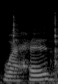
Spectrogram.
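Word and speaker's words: واحد: Wahed.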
